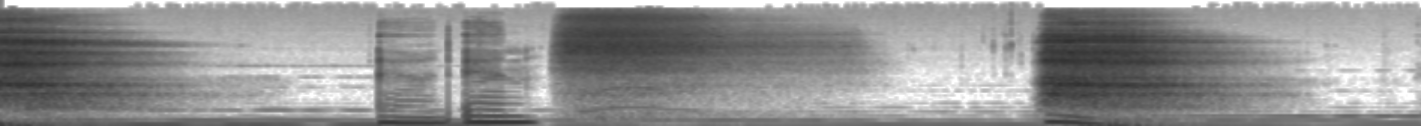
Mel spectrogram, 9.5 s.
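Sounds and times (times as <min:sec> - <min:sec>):
slow deep breathing in through nose and out: 0:00.0 - 0:01.6, 0:03.7 - 0:05.9, 0:06.9 - 0:08.8
steady low drone: 0:00.0 - 0:01.8, 0:03.7 - 0:05.8, 0:06.9 - 0:08.8.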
